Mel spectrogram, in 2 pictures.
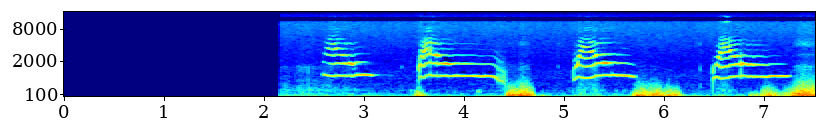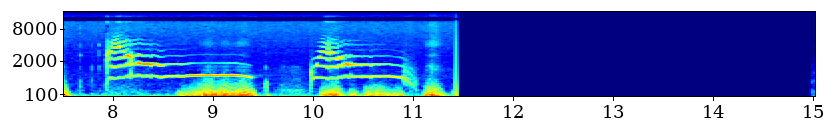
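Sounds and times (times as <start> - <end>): loud low muffled noise: 2.2 - 11.4
cat meowing: 2.6 - 4.4, 5.1 - 5.8, 6.5 - 7.3, 7.9 - 9.4, 10.0 - 11.0.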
